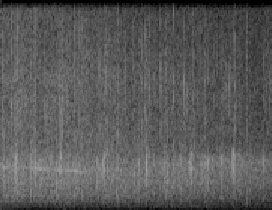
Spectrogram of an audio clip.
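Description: A church congregation applauding during a minister's address, a fairly soft but continuous patter of many hands clapping, with slight surges in the rhythm.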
